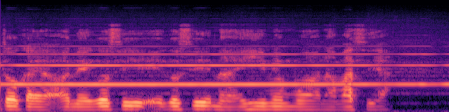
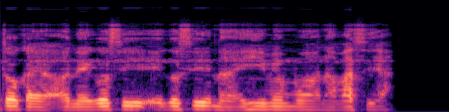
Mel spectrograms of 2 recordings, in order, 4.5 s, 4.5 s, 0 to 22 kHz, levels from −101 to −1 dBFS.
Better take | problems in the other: second | background sound (Wind instrument, woodwind instrument); 2 dB below the speech

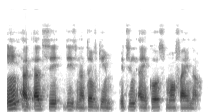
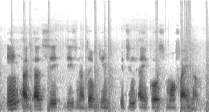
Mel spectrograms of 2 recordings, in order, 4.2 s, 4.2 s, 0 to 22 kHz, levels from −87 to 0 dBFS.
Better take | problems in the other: first | background sound (Fireworks); 17 dB below the speech

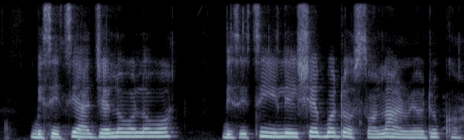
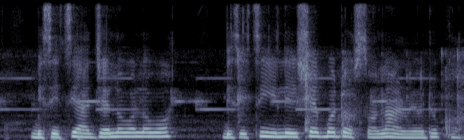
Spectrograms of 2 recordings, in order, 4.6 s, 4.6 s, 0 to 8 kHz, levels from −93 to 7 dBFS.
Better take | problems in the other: first | background sound (Doorbell); 19 dB below the speech

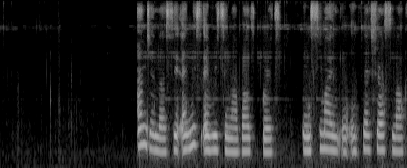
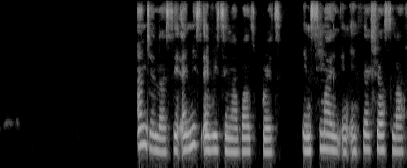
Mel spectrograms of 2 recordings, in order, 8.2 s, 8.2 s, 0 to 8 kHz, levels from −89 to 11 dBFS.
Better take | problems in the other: second | noise reduction (neural separator model SepFormer DNS4)

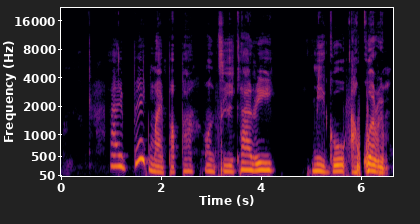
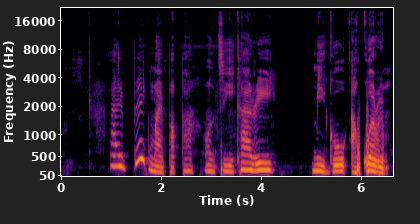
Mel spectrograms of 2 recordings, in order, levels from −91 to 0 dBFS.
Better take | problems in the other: second | noise reduction (neural mask model Resemble Enhance denoiser)

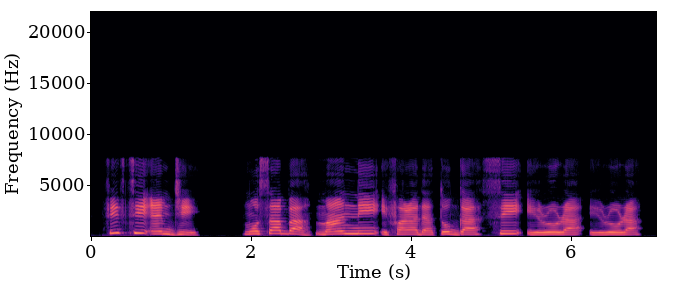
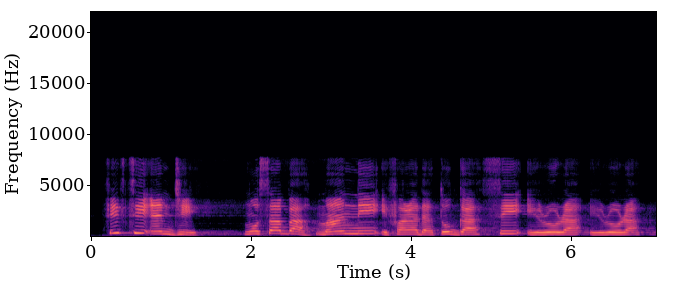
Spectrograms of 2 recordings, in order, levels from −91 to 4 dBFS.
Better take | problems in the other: first | room echo; dies away in 0.4 s

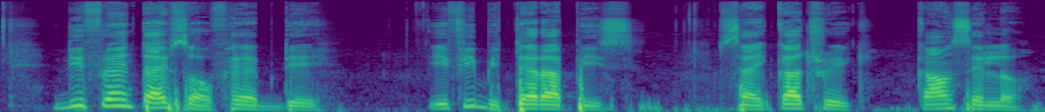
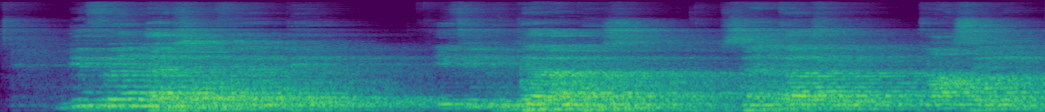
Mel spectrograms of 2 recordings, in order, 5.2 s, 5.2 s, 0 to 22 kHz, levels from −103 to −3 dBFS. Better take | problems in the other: first | room echo; dies away in 2.1 s

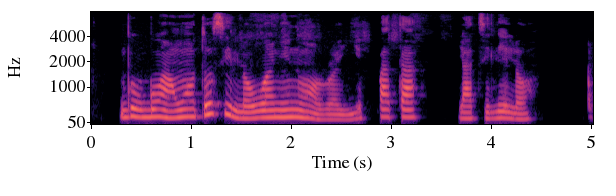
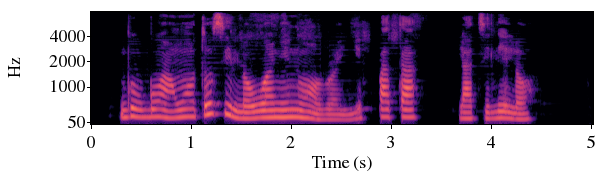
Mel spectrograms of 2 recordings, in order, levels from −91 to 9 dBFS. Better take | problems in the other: first | noise reduction (neural mask model DeepFilterNet 3)

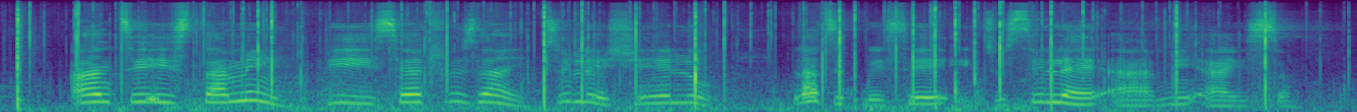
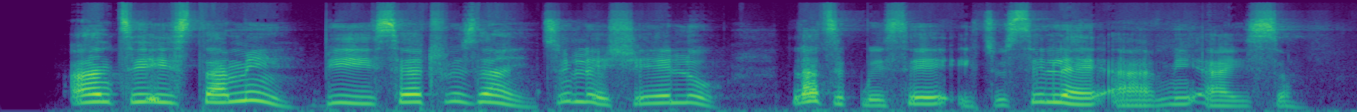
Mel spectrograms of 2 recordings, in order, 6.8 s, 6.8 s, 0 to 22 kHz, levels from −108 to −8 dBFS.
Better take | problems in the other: second | background sound (Fire); 2 dB below the speech

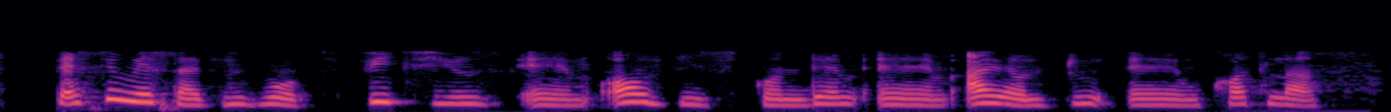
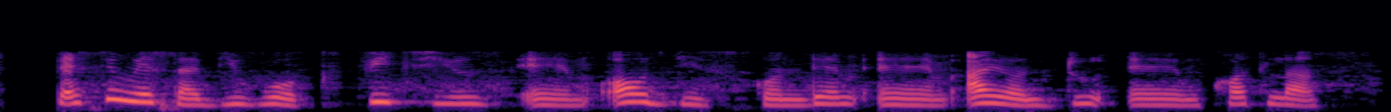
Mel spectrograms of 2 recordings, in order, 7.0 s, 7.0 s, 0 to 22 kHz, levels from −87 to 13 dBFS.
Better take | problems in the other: second | noise reduction (neural mask model Resemble Enhance denoiser)

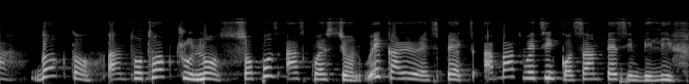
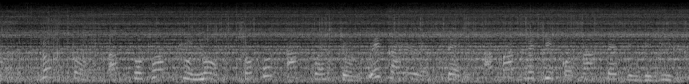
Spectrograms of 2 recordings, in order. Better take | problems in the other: first | background sound (Hiss / Fire); 1 dB above the speech

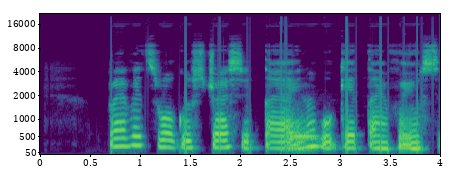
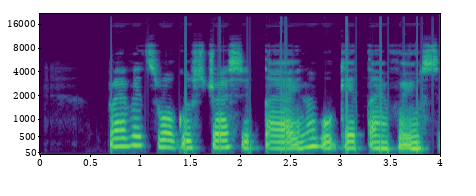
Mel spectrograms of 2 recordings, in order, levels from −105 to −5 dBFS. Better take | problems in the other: second | background sound (Wind instrument, woodwind instrument); 5 dB below the speech

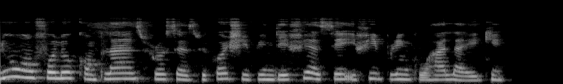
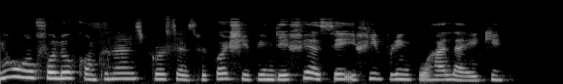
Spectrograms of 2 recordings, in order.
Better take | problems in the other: first | noise reduction (neural mask model DeepFilterNet 3)

